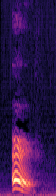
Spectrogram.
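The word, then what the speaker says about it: 二: it's easy number one number two so how do we pronounce r in english like uh right so we just put a little bit force like er er the number three is sun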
